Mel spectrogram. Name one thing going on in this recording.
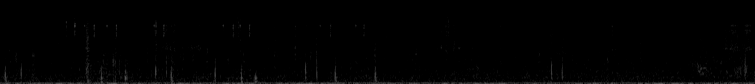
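Footsteps crunch on grass and stone at a steady walking pace.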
